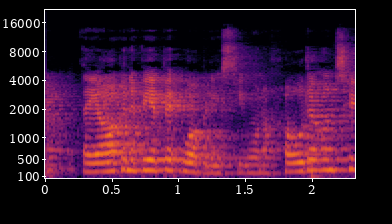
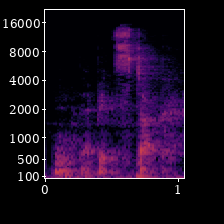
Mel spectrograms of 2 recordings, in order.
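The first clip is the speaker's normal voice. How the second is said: whispered aside; 16 dB quieter than usual. Real, not acted. Fiddling with skewers, muttered aside.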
